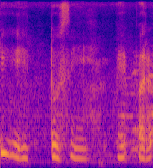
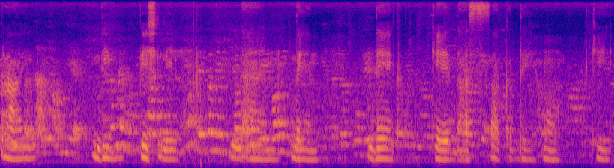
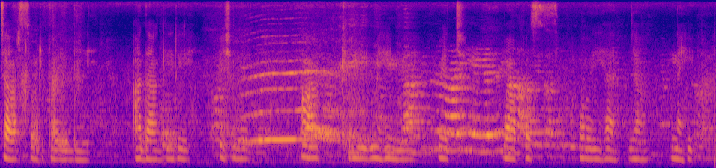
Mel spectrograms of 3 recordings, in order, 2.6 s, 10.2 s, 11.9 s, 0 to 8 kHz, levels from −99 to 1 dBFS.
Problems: continuous background conversations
